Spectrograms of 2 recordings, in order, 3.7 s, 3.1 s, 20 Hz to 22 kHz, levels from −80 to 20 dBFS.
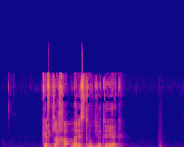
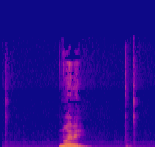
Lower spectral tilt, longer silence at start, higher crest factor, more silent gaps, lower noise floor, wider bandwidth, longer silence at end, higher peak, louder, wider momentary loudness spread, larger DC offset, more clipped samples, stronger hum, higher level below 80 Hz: second, -2.5 dB/octave vs -7 dB/octave; second, 0.85 s vs 1.2 s; about the same, 20 dB vs 20 dB; neither; first, -66 dBFS vs -61 dBFS; about the same, 16 kHz vs 15.5 kHz; about the same, 1.3 s vs 1.4 s; first, 0 dBFS vs -4 dBFS; first, -15 LUFS vs -18 LUFS; second, 9 LU vs 26 LU; neither; neither; neither; first, -42 dBFS vs -56 dBFS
